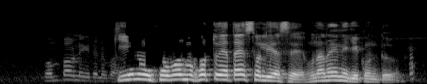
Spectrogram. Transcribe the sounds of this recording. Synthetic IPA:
kinusɔbɔɹmuxɔtːʊɛtajsoliasɛɦunanajnikikʊntʊ̰

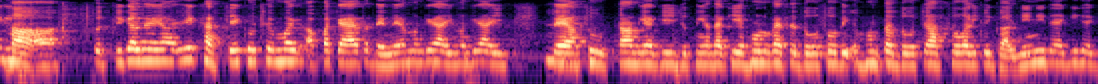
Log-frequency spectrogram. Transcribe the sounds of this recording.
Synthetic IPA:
ɦãː | sətt͡ʃiːɡəlɛːaeːkʰəɾt͡ʃeːkʊt͡ʃʰməa̰pãːkɛːt̪ãːd̪eːneːãːmə̃ŋɡeːaːiːmə̃ŋɡeːaːiː | t̪eːəsuːʈːãːd̪ɪjãːk̬ɪd͡ʒʊt̪ːɪjãːd̪aːkɪɦʊɳʋɛːseːd̪oːsɔːd̪iɦʊɳt̪ãːd̪oːt͡ʃaːɾsɔːʋaːliːkoːiːɡəlnĩːnĩːɾɛːɡiːɦɛːɡiː

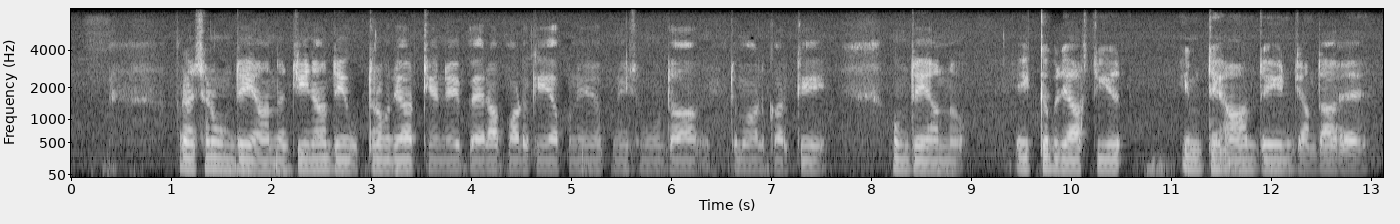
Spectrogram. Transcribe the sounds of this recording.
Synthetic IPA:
pɾɛːsəɳɦʊnd̪eːɦənd͡ʒɪnãːd̪eːʊt̪ːəɾʋəd̪jaːɾt̪ʰijãːneːpɛːɾaːpəɽkeːapneːəpniːsəmuːd̪aːɪst̪eːmaːlkəɾkeː | ɦʊnd̪eːɦən | ɪkʋɪd̪jaːɾt̪ʰiː | ɪmt̪ɪɦaːnd̪eːnd͡ʒãːnd̪aːɦɛː

